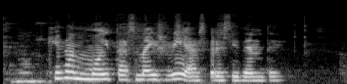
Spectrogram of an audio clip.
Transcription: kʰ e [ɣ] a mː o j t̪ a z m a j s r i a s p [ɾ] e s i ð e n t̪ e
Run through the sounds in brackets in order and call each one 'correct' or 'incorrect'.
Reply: incorrect, correct

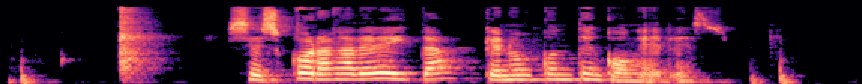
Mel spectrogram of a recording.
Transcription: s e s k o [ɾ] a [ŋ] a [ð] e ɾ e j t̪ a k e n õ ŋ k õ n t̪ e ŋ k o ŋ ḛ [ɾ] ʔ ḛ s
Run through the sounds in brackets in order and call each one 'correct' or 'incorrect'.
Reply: correct, correct, correct, incorrect

